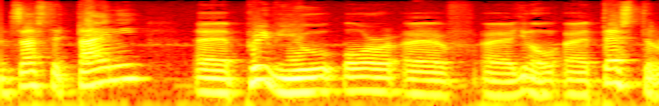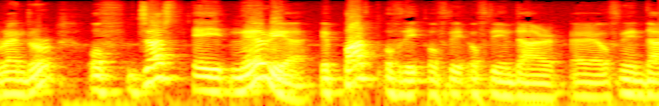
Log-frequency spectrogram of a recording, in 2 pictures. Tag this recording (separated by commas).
Speech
